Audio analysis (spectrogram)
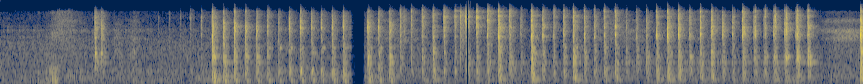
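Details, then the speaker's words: Lathe turning a blank, best guess birch, with a spindle roughing gouge and tailstock brought up: rapid, regular tapping about five per second as the gouge meets the off-balance, bouncing blank; rough running from unbalanced blank. "That means this guy's going to run a little rough. Probably bounce around a bit."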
